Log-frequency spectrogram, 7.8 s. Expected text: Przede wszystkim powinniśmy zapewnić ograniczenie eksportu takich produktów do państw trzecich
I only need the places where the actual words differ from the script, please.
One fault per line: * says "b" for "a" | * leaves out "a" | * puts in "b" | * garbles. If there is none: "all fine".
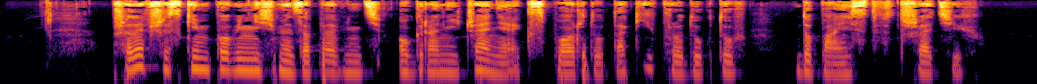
all fine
